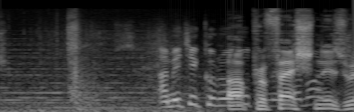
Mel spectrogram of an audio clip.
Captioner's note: speaking in foreign language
